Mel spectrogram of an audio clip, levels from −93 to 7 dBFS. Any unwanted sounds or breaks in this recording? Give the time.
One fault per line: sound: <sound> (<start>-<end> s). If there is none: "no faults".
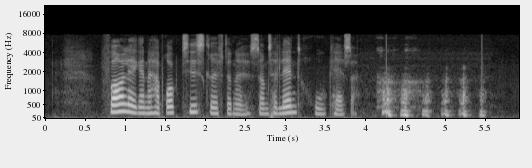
sound: laugh (4.1-5.5 s)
